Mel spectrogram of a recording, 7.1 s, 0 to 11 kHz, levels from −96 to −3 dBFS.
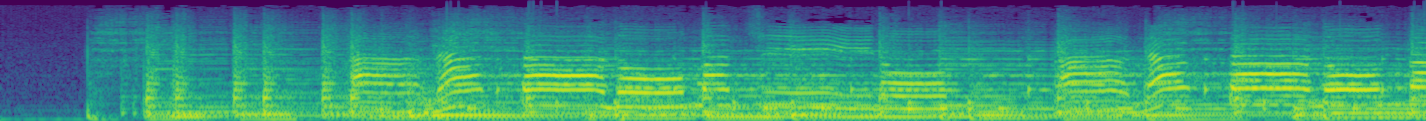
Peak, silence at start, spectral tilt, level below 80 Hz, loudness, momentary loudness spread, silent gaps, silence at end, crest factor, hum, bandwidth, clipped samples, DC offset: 0 dBFS; 0.45 s; -8 dB/octave; -32 dBFS; -12 LUFS; 8 LU; none; 0 s; 12 dB; none; 8 kHz; under 0.1%; under 0.1%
